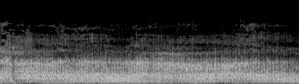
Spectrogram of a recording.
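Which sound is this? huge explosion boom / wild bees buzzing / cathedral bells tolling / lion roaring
lion roaring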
